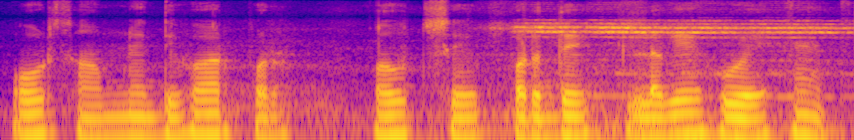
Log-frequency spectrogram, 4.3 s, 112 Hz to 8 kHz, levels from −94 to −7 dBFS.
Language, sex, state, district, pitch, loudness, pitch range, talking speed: Hindi, male, Uttar Pradesh, Saharanpur, 115 Hz, -17 LUFS, 115-125 Hz, 140 wpm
